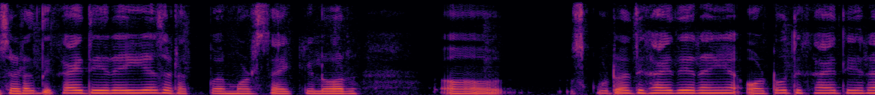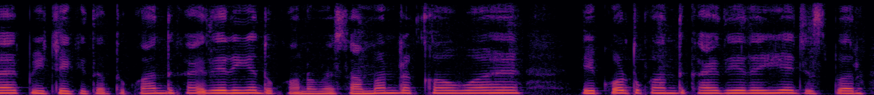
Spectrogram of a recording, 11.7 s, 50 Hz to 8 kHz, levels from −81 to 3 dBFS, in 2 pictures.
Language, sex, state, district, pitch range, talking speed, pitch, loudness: Hindi, female, Chhattisgarh, Jashpur, 200-230 Hz, 210 wpm, 225 Hz, -30 LUFS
